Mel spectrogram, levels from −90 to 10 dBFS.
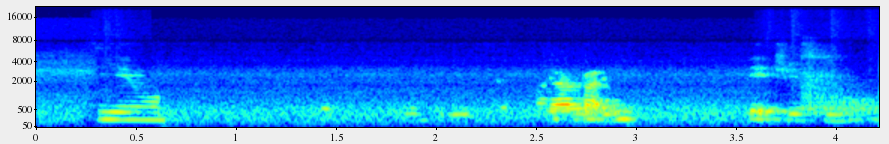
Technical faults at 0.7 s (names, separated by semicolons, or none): speech suppressed in double talk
